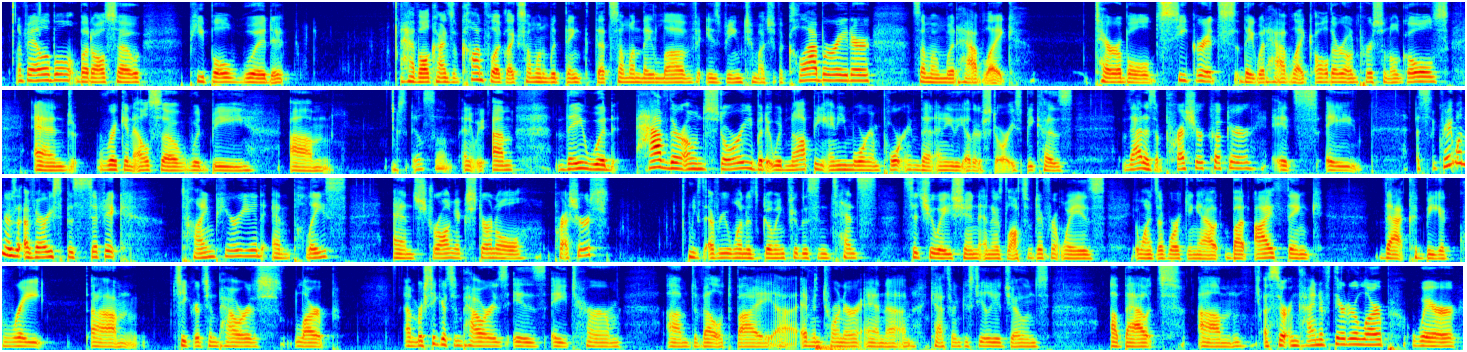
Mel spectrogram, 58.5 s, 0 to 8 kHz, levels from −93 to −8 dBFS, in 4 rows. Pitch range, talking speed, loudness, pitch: 140-165 Hz, 160 wpm, -23 LUFS, 150 Hz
